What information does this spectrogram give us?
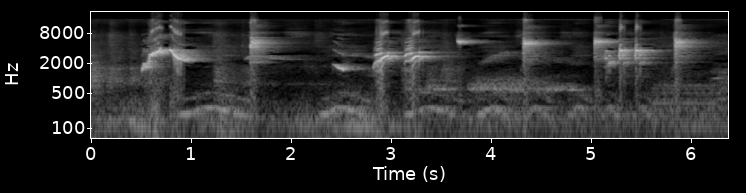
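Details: Orange-headed thrush kept in a cage and moulting, singing in separate loud high phrases of clipped whistles and chattering notes about every second, with a low murmuring voice underneath.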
